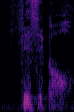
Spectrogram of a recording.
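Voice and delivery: hushed whisper; awed whispered answer. Real, not acted. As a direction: drop to a breathy whisper. Answers his own question in a hush.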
